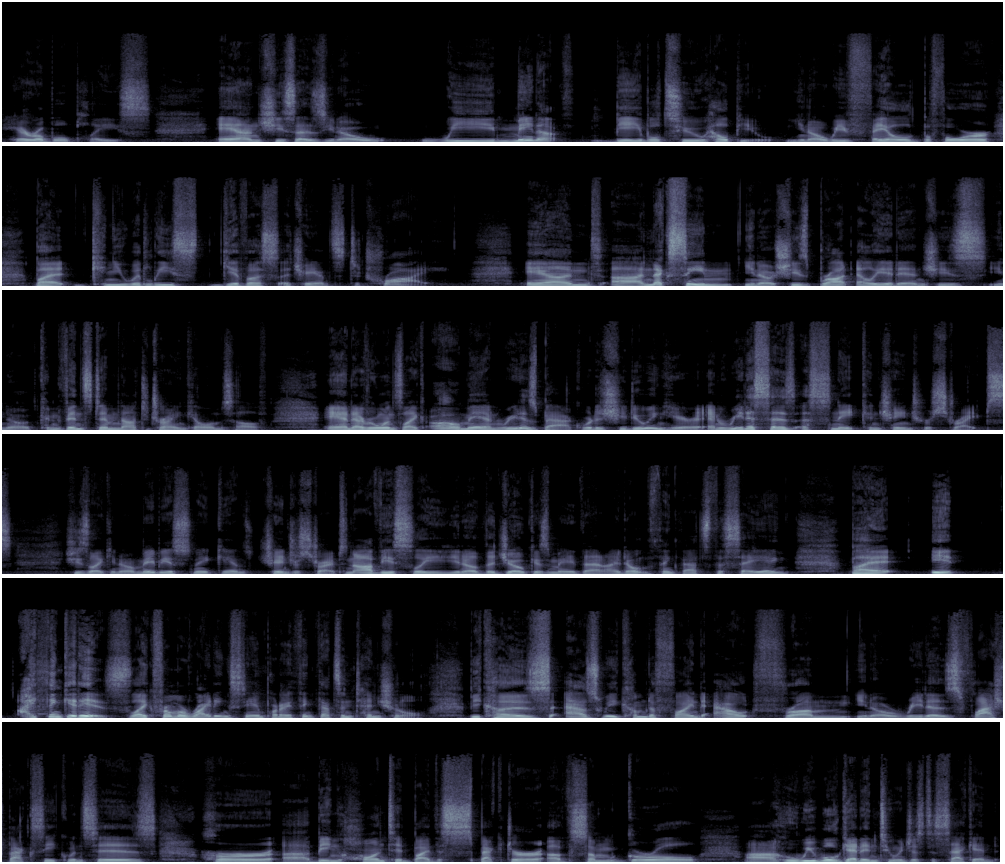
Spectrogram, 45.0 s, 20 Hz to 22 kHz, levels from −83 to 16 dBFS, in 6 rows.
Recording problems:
none

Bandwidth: 17 kHz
